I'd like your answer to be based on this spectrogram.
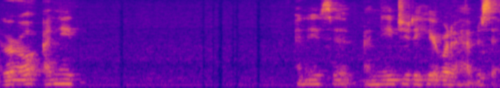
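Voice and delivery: low, soft serious voice. Retold or imitated. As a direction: drop into a grave talk voice. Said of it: "does the tone change?".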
